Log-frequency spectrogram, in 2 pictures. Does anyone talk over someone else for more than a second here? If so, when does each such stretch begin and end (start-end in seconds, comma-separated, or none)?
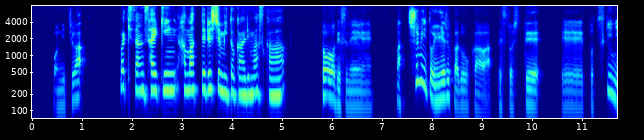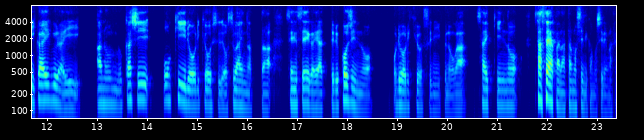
none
